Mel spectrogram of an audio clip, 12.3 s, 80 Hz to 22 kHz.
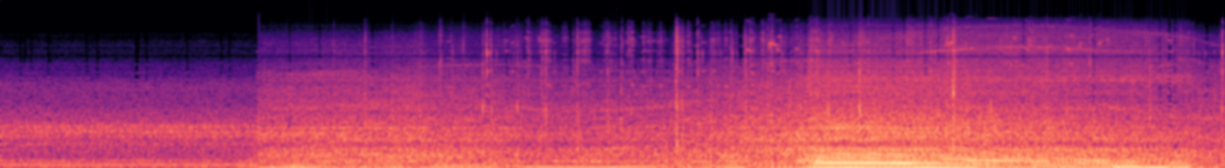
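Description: Western Star 6900XD dump truck's diesel engine running with the engine retarder on, holding the truck back on a steep downgrade. It is fairly quiet at first, grows much louder about two and a half seconds in, and is loudest over the last four seconds.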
